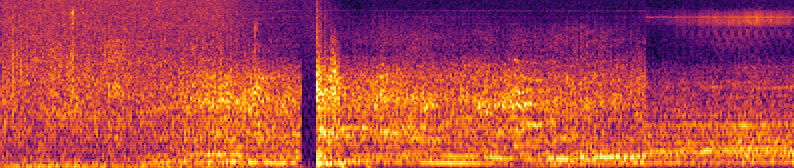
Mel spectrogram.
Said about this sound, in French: Furieuse, elle prend sa voiture en vitesse.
